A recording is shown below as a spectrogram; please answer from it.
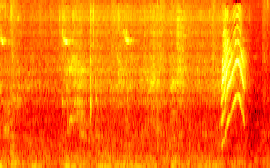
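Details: Green ringneck parrot kept at home, talking: faint background chatter and hiss for most of the clip, then one loud, rising harmonic utterance near the end.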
